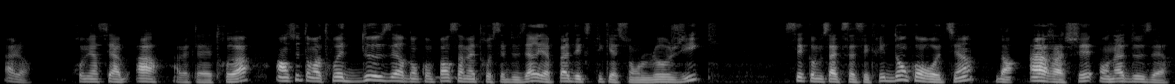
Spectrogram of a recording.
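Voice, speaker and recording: A man's voice: mid-range voice, animated, darkish tone, dull audio. Methodical male teacher spelling words aloud. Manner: slow, clear, methodical dictation. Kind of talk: spelling lesson, spelling words out letter by letter.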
